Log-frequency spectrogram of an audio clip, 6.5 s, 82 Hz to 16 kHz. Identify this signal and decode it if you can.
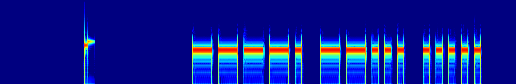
Morse code, heard as a keyed tone, about 15 wpm, 700 Hz. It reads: 975
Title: Numbers - 3-Digit 15wpm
